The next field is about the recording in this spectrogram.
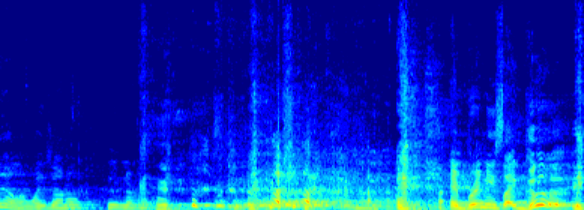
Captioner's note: laughter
